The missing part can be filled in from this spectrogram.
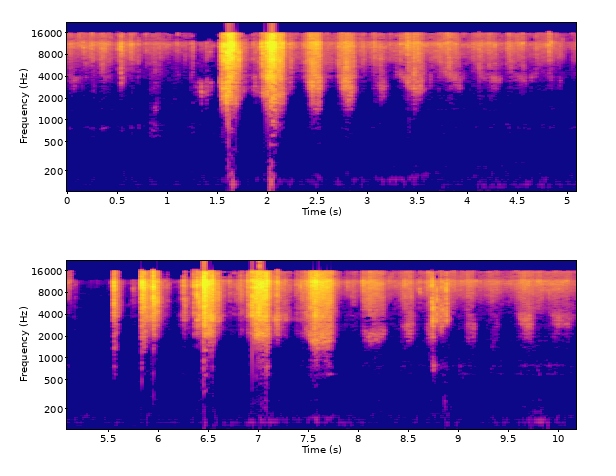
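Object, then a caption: Pile of starch-coated soap pieces. A large heap of brittle pink and dark starch-coated soap shards is grabbed, squeezed and crumbled by bare hands with painted nails. The decorative soap flowers around the pile are left untouched. Each squeeze gives a short, bright, dry crunch with a crackly fringe, falling silent quickly, in two uneven bursts of handfuls separated by a brief pause.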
